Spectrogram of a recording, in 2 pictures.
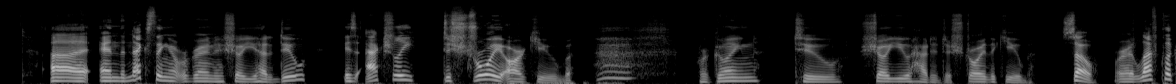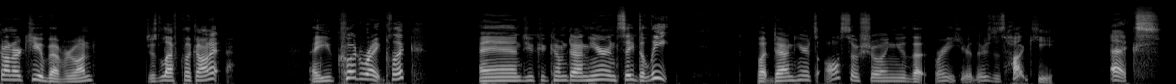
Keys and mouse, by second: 1.1-1.5 shift+middle drag, 7.2-8.2 middle drag, 8.4-8.9 shift+middle drag, 15.3-23.5 right drag.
